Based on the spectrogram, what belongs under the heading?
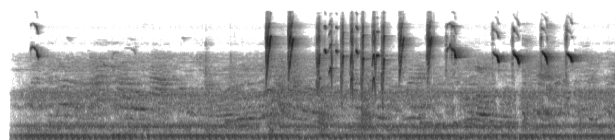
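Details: Van Hasselt's sunbird (kolibri ninja), a popular cage bird, in a masteran tutor recording: sharp high chirps and clicks burst in after three seconds of quiet, quick uneven notes to the end over a steady low electrical hum.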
